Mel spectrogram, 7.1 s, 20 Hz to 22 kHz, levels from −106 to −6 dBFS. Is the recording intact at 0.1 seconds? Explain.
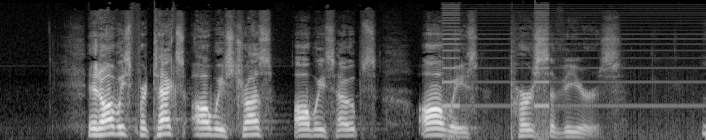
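Yes, at 0.1 s the audio plays through without any dropout, glitch or other technical fault.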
